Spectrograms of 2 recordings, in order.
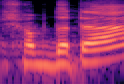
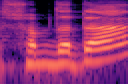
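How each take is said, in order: No difference in how they are said.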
